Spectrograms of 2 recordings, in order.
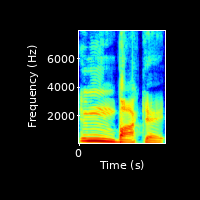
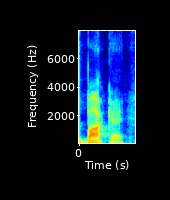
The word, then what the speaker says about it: Mbake: bakke by the way the m is silent apparently it's not umbake it's just bokeh samuel bake i've been calling him mimbacay i mean you know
